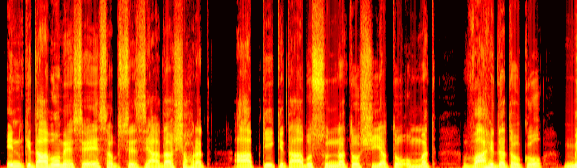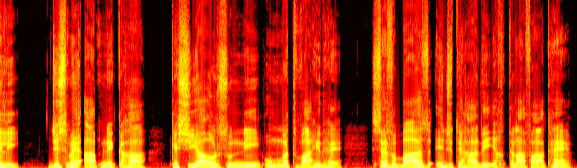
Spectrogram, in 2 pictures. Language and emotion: Urdu, neutral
